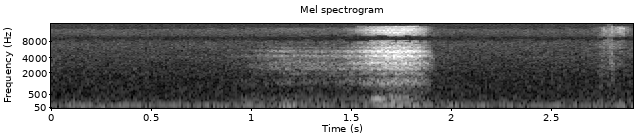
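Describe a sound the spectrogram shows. A marker scratches and rustles softly on paper.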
